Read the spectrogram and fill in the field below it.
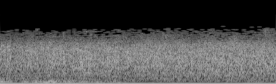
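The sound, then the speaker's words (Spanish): A crowd claps steadily throughout, a dense, sustained wash of applause from many hands at an even loudness, with no voices standing out; applause for a plough, with farmers of Agricultores Federados Argentinos present at the door with pitchforks. “Aplauso para el arado.”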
